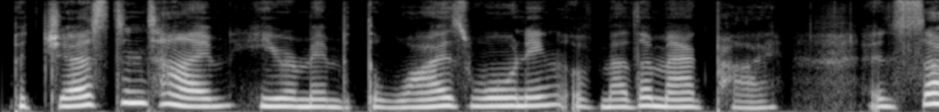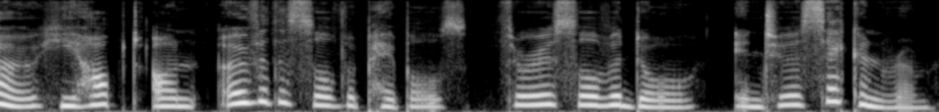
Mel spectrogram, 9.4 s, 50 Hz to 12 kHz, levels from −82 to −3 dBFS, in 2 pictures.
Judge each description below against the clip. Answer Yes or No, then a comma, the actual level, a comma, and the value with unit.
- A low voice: No, high, 240 Hz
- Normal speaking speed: Yes, average, 185 wpm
